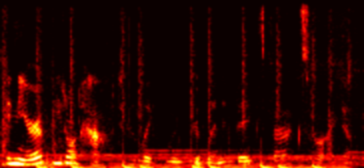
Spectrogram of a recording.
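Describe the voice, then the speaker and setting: A woman's voice: on the low side, lively intonation, fairly quick, over music. A woman in her thirties talking to a camera held at arm's length, chatting casually and rambling upbeat as a travel vlogger. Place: hostel grounds, car and home bedroom.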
